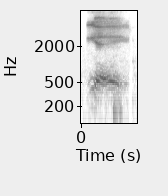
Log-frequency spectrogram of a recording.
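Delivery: ordinary talk, nothing marked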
